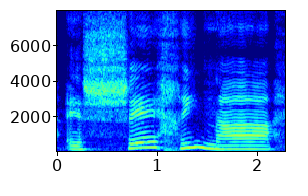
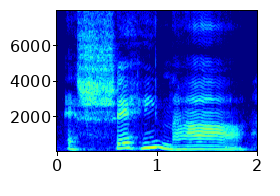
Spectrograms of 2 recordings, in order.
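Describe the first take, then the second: No difference in how they are said.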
